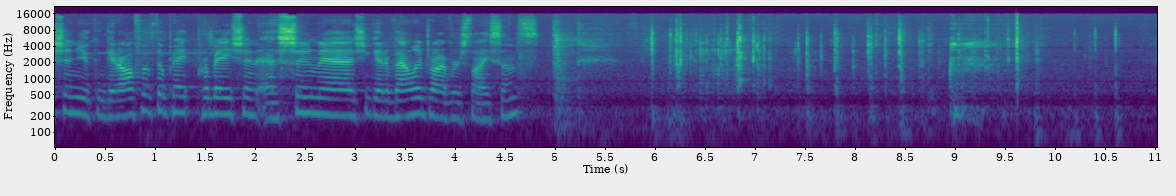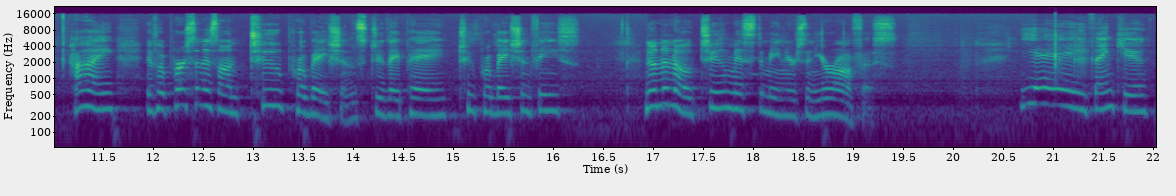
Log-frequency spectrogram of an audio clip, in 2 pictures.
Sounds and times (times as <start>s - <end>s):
Speech: 0.0s - 4.9s, 11.2s - 16.3s, 17.0s - 19.5s, 20.7s - 22.0s.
